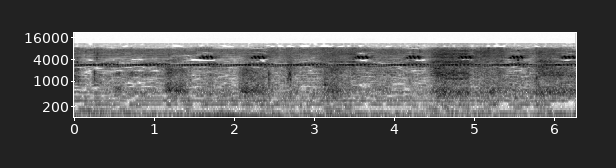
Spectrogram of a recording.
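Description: Night insects, typical of crickets: a steady high trill with short, higher chirps repeating about once or twice a second, over intermittent soft rustling.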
